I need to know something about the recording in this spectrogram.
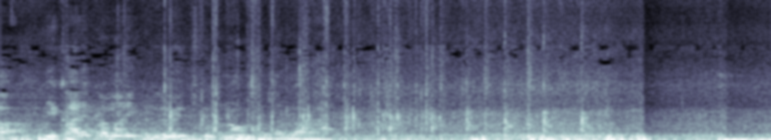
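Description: A man speaks forcefully into a microphone over a loudspeaker, echoing outdoors.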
